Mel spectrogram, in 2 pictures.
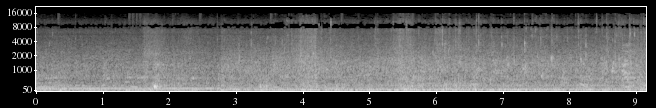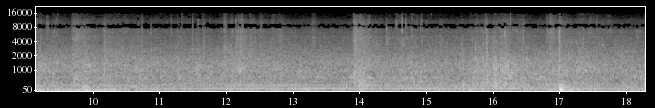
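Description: A motor running with a steady low hum, its deepest part dropping away about ten seconds in, over a noisy background with scattered small clicks. One sharp knock near the end.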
